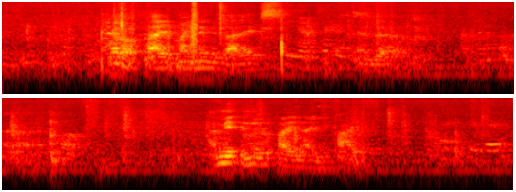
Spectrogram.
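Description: A man speaks calmly to a small group.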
